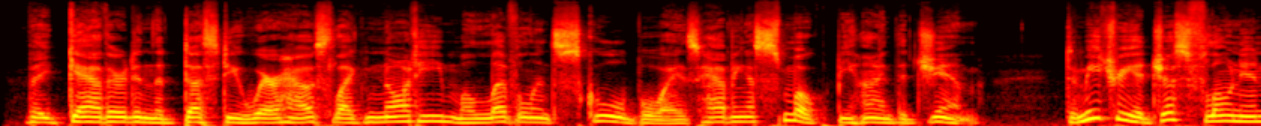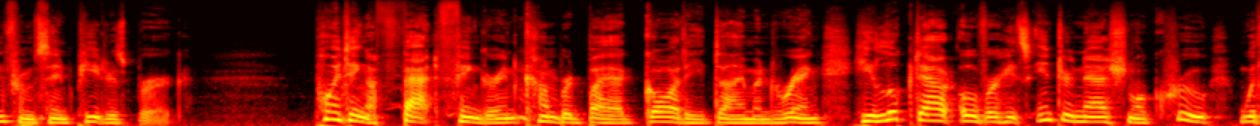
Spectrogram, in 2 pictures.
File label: Dramatic Accents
